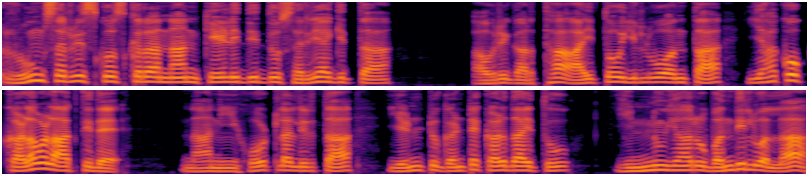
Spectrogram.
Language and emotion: Kannada, fearful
